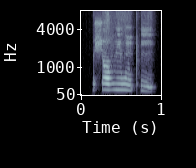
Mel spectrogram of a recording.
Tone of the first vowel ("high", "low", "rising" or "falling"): high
